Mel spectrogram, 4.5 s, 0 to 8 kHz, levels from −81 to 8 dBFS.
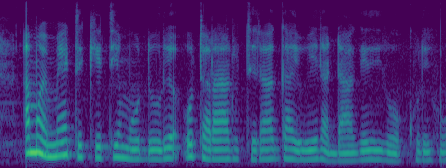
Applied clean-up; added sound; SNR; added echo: none; none; none; none.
